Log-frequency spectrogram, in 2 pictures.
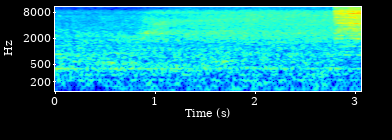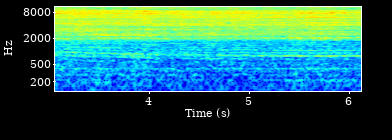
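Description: Automatic CNC drilling machine running, with steady mechanical noise as the drill head travels over the table. About three seconds in, a louder, hissier sound cuts in abruptly and carries on steadily.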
